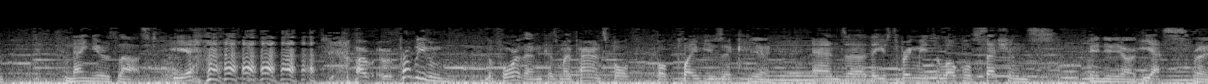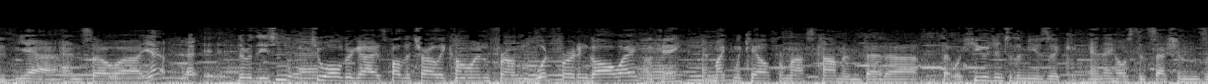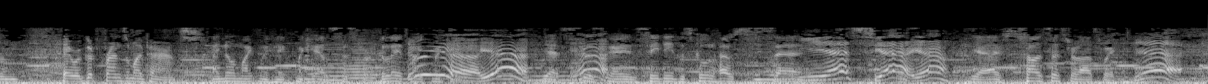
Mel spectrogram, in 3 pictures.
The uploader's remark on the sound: interviews recorded at the All Ireland Fleadh 2017 in Ennis Co Clare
